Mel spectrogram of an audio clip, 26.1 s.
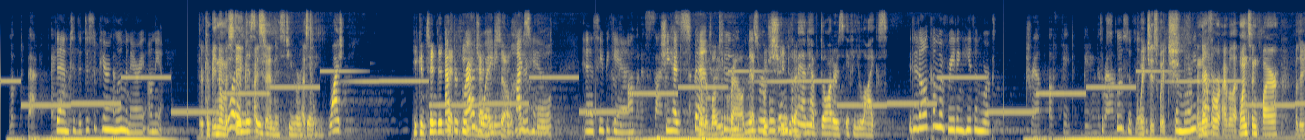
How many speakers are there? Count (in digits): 6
